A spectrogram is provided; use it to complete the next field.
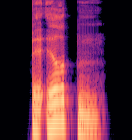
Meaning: inflection of beirren: 1. first/third-person plural preterite 2. first/third-person plural subjunctive II
- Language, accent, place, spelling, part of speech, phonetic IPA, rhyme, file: German, Germany, Berlin, beirrten, adjective / verb, [bəˈʔɪʁtn̩], -ɪʁtn̩, De-beirrten.ogg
